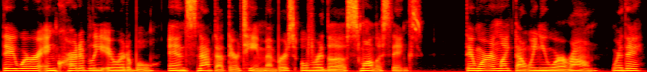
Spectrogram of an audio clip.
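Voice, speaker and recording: A woman playing a calm, formal superior of a superhero team in an audio roleplay, asking measured, probing questions. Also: lowish voice, clear, resonant tone. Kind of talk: scripted audio roleplay addressed to the listener.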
